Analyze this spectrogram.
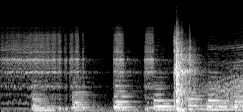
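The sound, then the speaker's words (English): Coffin lids closing: several heavy, hollow wooden thunks come one after another, each a dull low knock, with sustained tones ringing between them. “Party's over, boys. So close those coffin lids.”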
